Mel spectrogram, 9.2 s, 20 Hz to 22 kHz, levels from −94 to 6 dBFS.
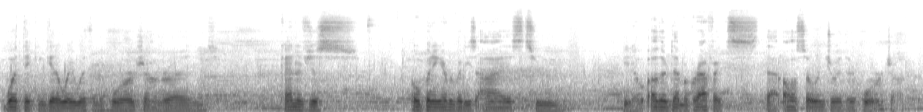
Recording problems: muffled; very; fading above 1 kHz
chatter from many people; noticeable; throughout; 15 dB below the speech

